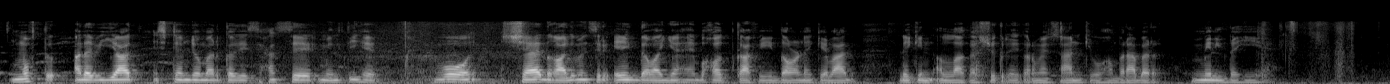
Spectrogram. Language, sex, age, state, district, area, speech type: Urdu, male, 30-45, Uttar Pradesh, Lucknow, urban, spontaneous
